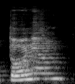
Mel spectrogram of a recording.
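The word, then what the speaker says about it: Tonyan: O, o Tonian, me corrija, eu não sei como pronunciar o nome dele direito, não. – É isso aí mesmo, Robert Tonian.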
